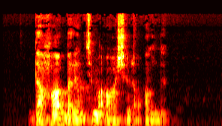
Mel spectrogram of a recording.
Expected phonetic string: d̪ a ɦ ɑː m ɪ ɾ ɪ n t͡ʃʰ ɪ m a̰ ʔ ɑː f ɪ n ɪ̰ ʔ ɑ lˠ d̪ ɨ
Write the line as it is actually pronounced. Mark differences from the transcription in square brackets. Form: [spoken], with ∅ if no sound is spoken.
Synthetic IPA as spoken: d̪ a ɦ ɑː [b] ɪ ɾ ɪ n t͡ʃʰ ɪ m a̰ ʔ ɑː [ʃ] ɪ n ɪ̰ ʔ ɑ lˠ d̪ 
